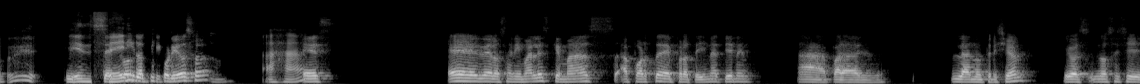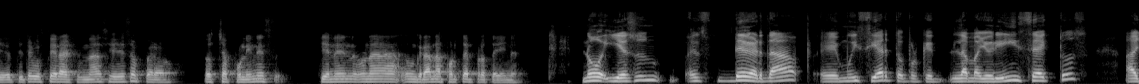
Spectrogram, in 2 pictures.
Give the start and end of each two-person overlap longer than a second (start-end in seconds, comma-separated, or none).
0.6-2.2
